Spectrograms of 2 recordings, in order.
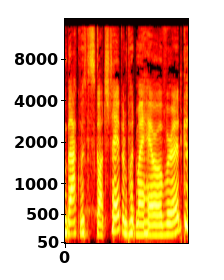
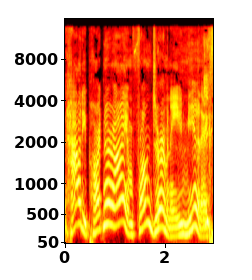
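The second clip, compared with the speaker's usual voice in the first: American cowboy accent; 2 semitones higher than usual. Shown as a demonstration. Guest answering the host's accent test, American cowboy accent. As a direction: play a cowboy introducing himself, American accent. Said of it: "do an American cowboy".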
